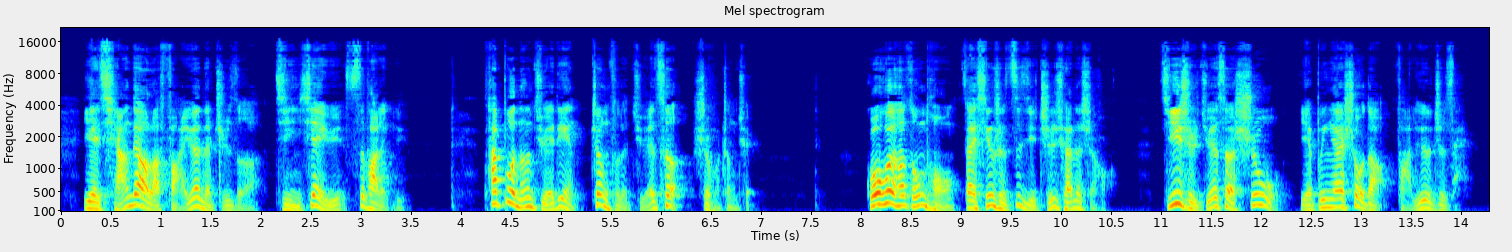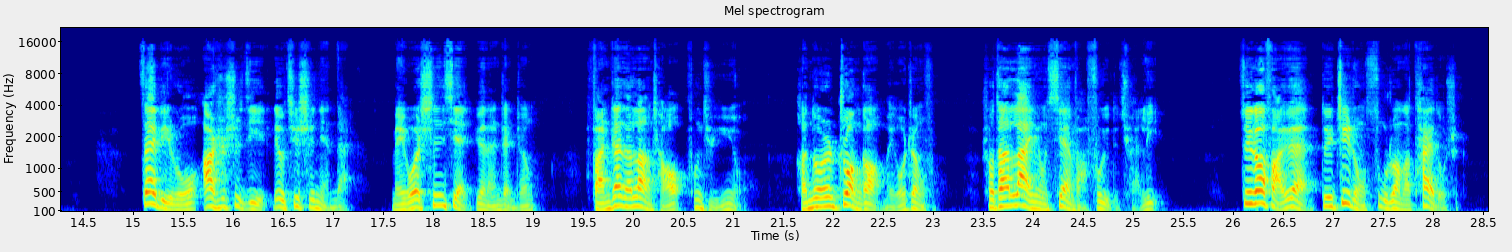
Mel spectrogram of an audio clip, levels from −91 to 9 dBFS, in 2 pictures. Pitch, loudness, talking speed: 150 Hz, -23 LUFS, 260 characters per minute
